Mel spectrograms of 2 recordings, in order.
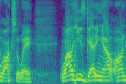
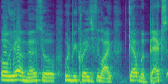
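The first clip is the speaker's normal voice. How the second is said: put-on, played-up dumb boy voice. Retelling how someone mimicked a guy, in a dumb boy voice. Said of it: "She does a dumb boy voice".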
